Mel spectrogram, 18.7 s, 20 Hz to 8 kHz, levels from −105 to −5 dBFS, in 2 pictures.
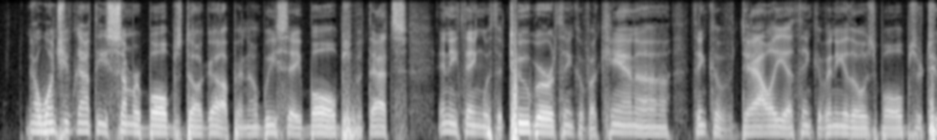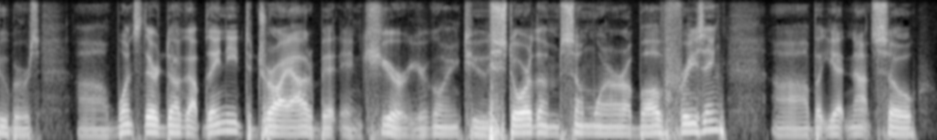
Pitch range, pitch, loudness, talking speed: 100-120 Hz, 110 Hz, -20 LUFS, 195 wpm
